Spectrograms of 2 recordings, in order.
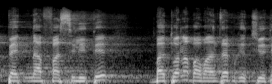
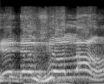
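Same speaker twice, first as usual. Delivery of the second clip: high, slow, loud preaching cry; the preacher's climax shout; 10 semitones higher, 4 dB louder, slower than usual. Real, not acted. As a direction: hammer out each word to the crowd.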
